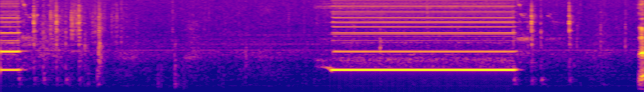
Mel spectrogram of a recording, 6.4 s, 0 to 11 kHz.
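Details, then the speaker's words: Steady high whistle from the oxygen bottle regulator, which is poorly connected while feeding an Allied AHP 300 portable transport ventilator set to 100% oxygen during a setup demonstration. "I don't have it hooked to the bottle well so that's why I'm getting a whistling sound from my O2 bottle but that's 100%"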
